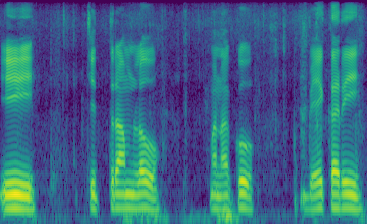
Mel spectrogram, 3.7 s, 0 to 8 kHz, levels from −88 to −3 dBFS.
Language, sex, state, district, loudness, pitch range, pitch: Telugu, male, Andhra Pradesh, Sri Satya Sai, -17 LUFS, 135-140 Hz, 140 Hz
